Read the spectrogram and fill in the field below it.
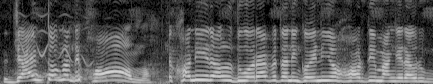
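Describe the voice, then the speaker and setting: A woman's voice: very high-pitched, moderate pace, a bit bright, a little hiss or hum. A woman with a Bhojpuri accent playing a gossipy, scandalized village neighbour in a scripted comedy skit.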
